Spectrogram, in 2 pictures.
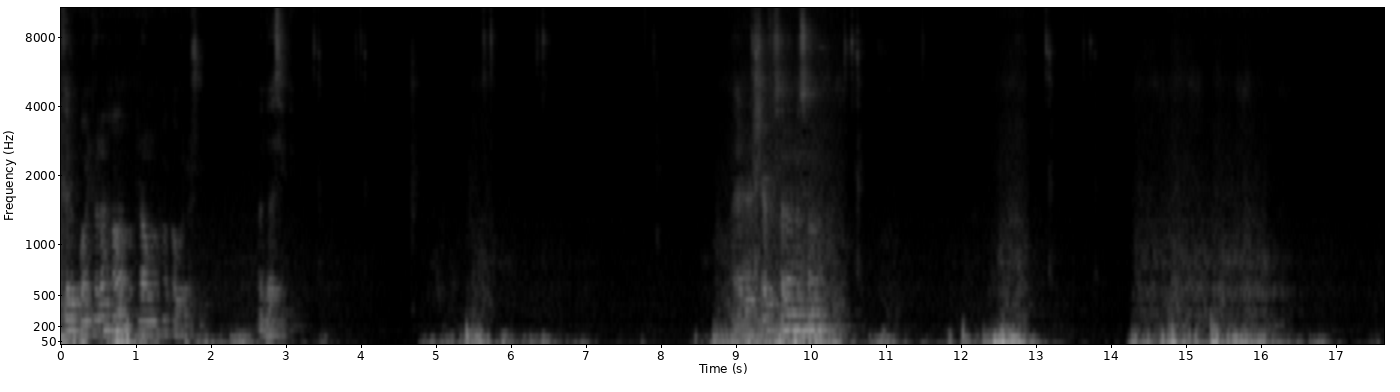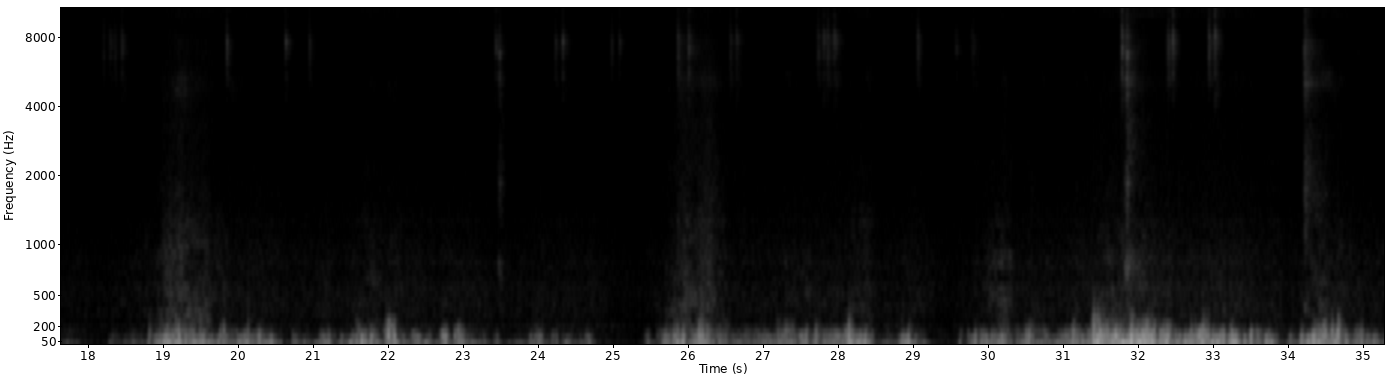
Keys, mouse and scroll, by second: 4.7 alt+scroll down 1, 5.7 right click, 8.0 right click, 18.5 double click, 28.0 double click, 34.3 alt+scroll down 1.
